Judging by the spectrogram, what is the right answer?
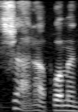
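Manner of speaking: plain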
